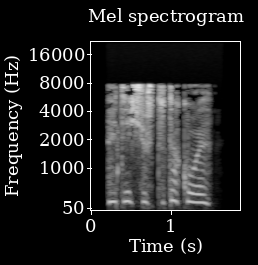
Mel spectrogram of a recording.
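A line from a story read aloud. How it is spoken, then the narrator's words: Whisper. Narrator (Russian): прошептала Элла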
